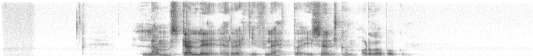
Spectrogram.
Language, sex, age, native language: Icelandic, male, 60-69, Icelandic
